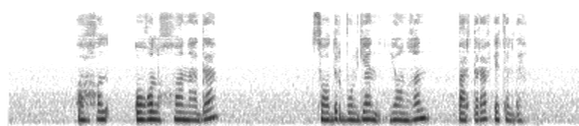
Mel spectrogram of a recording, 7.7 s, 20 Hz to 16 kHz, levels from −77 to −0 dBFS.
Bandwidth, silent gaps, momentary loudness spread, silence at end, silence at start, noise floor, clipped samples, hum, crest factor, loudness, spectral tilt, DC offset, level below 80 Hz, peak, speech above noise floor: 11.5 kHz; none; 9 LU; 0.75 s; 1 s; -54 dBFS; under 0.1%; none; 20 dB; -23 LUFS; -6 dB/octave; under 0.1%; -70 dBFS; -4 dBFS; 32 dB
